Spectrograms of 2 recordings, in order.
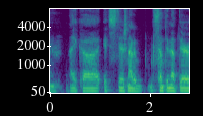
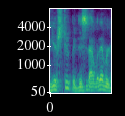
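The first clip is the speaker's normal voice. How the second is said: ordinary talk, nothing marked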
